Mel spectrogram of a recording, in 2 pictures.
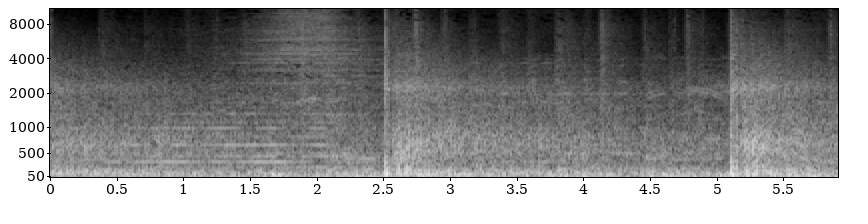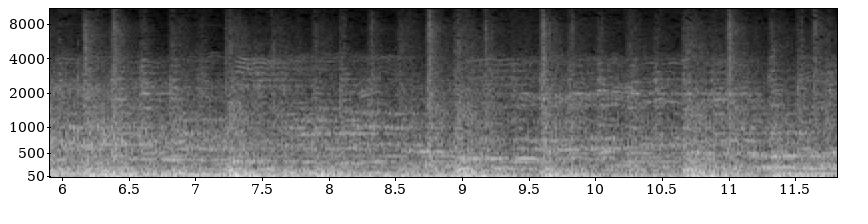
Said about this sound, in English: Secretary Stanton has ordered a salute of 200 guns to be fired from every arsenal, fort, and military headquarters in the United States in celebration of the event.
